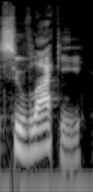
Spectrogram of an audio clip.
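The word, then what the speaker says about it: souvlaki: a uh this is this is another language where v's and B's kind of come together because it's it's spelled out with suaki you know um so anyways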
